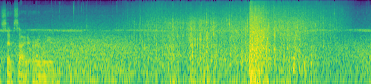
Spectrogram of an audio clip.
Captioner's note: wind blows harder, trees begin creaking loudly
